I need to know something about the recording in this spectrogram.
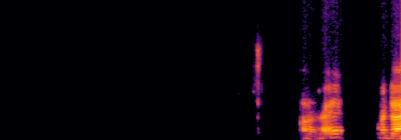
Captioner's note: silence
